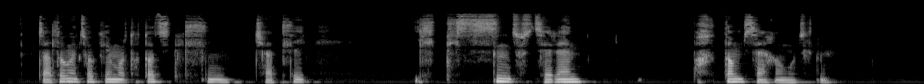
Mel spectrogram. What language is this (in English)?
Mongolian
